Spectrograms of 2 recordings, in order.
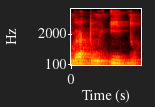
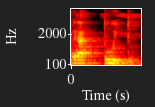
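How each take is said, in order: First: The stress falls on the syllable 'i'. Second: The stress falls on the syllable 'tui'. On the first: The speaker calls it wrong. "e não gratuito" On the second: The speaker calls it right. "O curso é gratuito"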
